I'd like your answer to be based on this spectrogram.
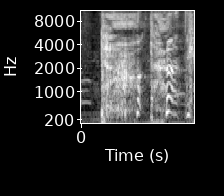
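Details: Two to three quick, dry cough bursts from a young woman talking on a live stream in a small room.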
